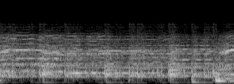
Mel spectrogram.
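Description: Live Chhau dance music: a double-headed dhol drum played in fast, even strokes, its low note dropping on each stroke, under a held, wavering wind-instrument melody.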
